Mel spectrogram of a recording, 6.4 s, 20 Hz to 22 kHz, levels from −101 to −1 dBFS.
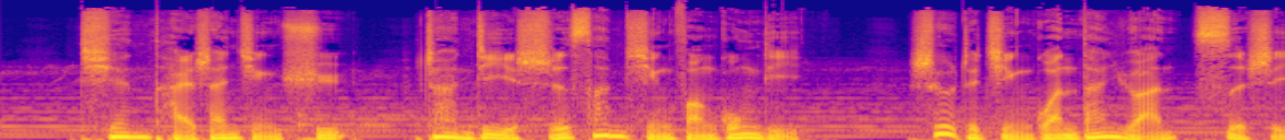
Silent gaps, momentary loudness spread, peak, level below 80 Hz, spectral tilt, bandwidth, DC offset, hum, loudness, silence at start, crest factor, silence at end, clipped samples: none; 6 LU; 0 dBFS; -18 dBFS; -5 dB/octave; 18.5 kHz; under 0.1%; none; -11 LUFS; 0 s; 10 dB; 0 s; under 0.1%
